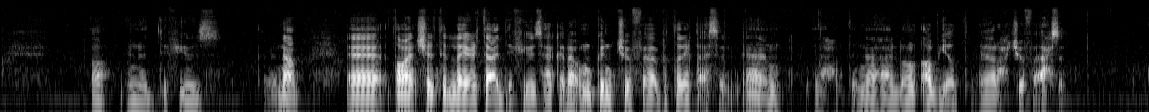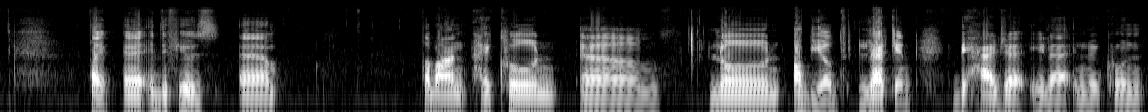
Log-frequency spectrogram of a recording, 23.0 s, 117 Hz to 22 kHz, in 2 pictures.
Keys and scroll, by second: 8.2 super+i.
